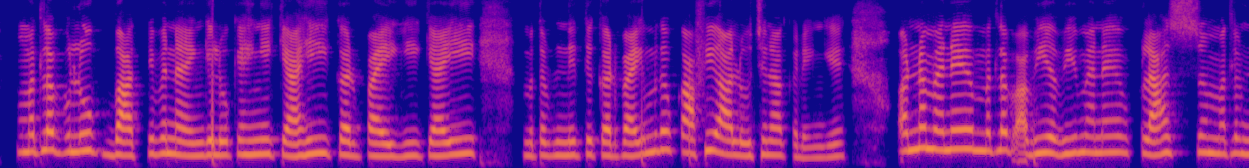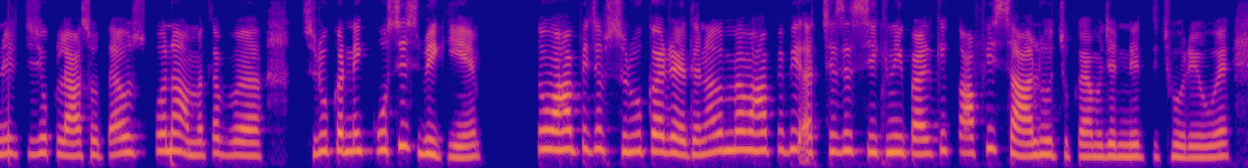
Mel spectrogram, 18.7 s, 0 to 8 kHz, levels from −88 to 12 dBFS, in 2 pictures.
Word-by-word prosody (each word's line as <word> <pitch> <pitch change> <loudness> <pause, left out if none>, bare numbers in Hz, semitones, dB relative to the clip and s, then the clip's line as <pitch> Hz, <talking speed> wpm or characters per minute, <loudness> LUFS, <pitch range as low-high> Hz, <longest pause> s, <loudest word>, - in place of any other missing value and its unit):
मतलब 300 0 +2
लोग 295 0 +1
बातें 235 +1 +3
बनाएँगे 245 -3 +2
लोग 240 -1 +1
कहेंगे 255 +1 +1
क्या 240 -3 +2
ही 255 +5 +3
कर 240 -2 +3
पाएगी 220 0 +1
क्या 225 +1 0
ही 255 +4 +2 0.4
मतलब 230 0 -5
नृत्य 235 +1 -2
कर 230 -2 +1
पाएगी 230 +2 +2
मतलब 330 +3 0
काफ़ी 285 +2 +2
आलोचना 240 -1 +1
करेंगे। 205 0 -8 0.4
और 315 - +2
न 360 +2 +5
मैंने 345 +1 +5
मतलब 320 0 0
अभी-अभी 265 0 +1
मैंने 285 0 -1 0.2
क्लास 275 +3 +2
मतलब 270 -2 -2
नृत्य 255 0 -5
जो 275 +1 -3
क्लास 235 -3 -1
होता 240 -1 -5
है 260 - -1
उस 280 0 -4
को 310 - 0
न 310 -2 +1
मतलब 235 +1 -6
अ, 230 -1 +1 0.4
शुरू 290 +4 -1
करने 310 0 +2
की 310 - -9
कोशिश 325 +2 0
भी 260 -1 +3
की 205 -2 -3
है। 205 +2 -2 0.4
तो 340 - +1
वहाँ 335 0 +7
पे 340 - -2
जब 345 +2 -3
शुरू 300 -1 0
कर 300 -1 +2
रहे 275 -3 +2
थे 245 0 -3
न 270 +3 -2
तो 310 - 0
मैं 325 +1 +2
वहाँ 320 -1 +3
पे 330 - -6
भी 330 +2 -2
अच्छे 285 +2 -5
से 315 +2 0
सीख 290 -2 0
नहीं 285 0 +3
पाई 260 -1 0
कि 315 - -7
काफ़ी 280 +5 -2
साल 240 -8 +2
हो 250 - +1
चुका 225 -2 -6
है - - 0
मुझे 210 +1 -1
नृत्य 210 -1 -4
छोड़े 200 -2 -4
हुए। 200 +3 -3
260 Hz, 235 wpm, -23 LUFS, 230-300 Hz, 0.4 s, वहाँ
